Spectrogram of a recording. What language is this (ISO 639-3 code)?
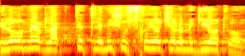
heb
